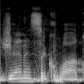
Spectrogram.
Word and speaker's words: je ne sais quoi: Like, he is such a, there's a je ne sais quoi quality about him.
